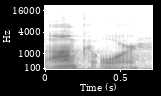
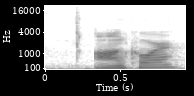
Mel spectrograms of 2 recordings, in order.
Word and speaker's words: Ankh'or: So I thought this was the Southeast Asian city, but I think it's Ankh'or. Encore? Oh, okay. It's an Ankh because it's Egyptian.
